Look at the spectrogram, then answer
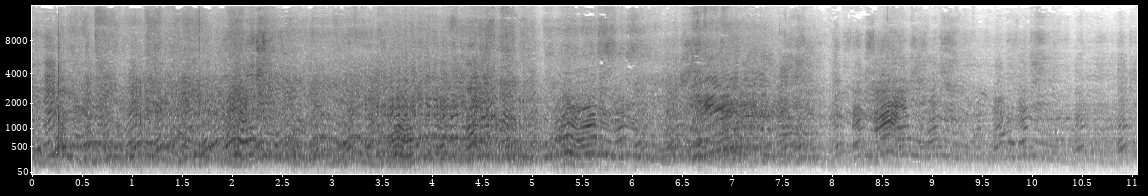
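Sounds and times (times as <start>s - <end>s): large crowd noise: 0.0s - 11.0s
motorcycle engines revving: 0.0s - 11.0s.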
